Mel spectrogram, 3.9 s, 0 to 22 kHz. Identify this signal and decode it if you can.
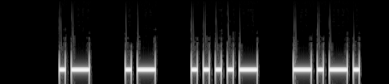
Morse code, heard as a keyed tone, about 20 wpm, spaced as for 15 wpm, 700 Hz. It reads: AA4C
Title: 147 Lesson 24g - Letter y - Call Signs 20wpm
